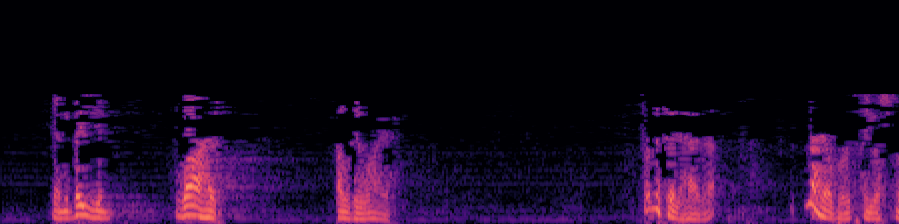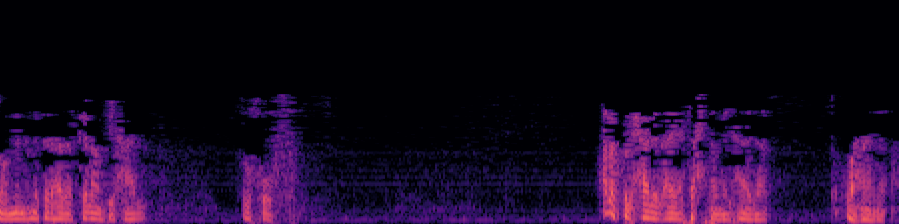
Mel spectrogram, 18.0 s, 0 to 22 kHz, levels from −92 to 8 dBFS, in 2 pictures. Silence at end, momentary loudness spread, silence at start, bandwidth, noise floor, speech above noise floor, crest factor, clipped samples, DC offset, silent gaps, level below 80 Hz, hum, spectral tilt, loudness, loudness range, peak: 0.15 s; 15 LU; 0.5 s; 4 kHz; -70 dBFS; 43 dB; 22 dB; under 0.1%; under 0.1%; none; -46 dBFS; none; -8 dB/octave; -28 LUFS; 15 LU; -8 dBFS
